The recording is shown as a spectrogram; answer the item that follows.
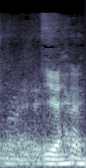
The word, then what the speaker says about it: Maredudd: You might look at his name and not know how to pronounce it, but it is Maredudd.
